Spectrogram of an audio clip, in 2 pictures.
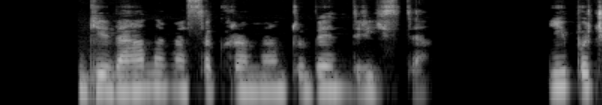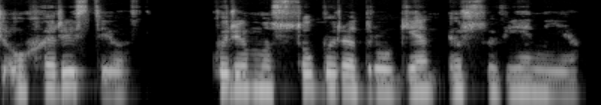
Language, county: Lithuanian, Vilnius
